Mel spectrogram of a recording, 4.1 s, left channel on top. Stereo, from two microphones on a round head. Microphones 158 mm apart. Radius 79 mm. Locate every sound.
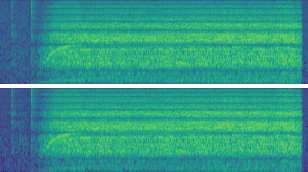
0.1 s a hair dryer: 20° right (ahead or behind)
